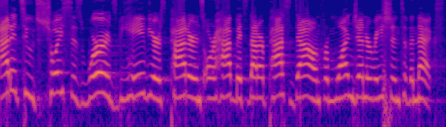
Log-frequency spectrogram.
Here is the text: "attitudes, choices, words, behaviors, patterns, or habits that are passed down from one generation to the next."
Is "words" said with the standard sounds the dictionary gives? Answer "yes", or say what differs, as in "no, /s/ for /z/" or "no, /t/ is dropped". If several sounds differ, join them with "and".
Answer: yes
